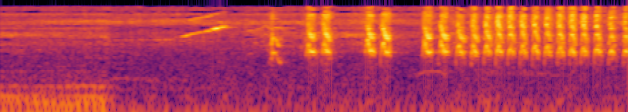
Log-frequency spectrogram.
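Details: Canary recorded as a training song for other birds: low hum at first, a faint rising whistle, a few separate buzzy notes, then a rapid, rich trill repeated about seven times a second to the end.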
